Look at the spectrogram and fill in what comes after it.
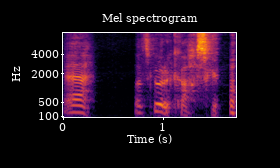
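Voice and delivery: acted, very high, loud, breezy, nonchalant, dismissive tone. Retelling the wife's answer to a tornado warning: imitating a nonchalant reply. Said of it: "I just love the nonchalance".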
